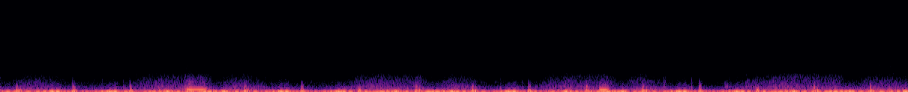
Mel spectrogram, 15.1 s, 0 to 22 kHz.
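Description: Steady, soft low thumps at about 60 beats a minute with a faint hum behind them: a normal resting heartbeat.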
